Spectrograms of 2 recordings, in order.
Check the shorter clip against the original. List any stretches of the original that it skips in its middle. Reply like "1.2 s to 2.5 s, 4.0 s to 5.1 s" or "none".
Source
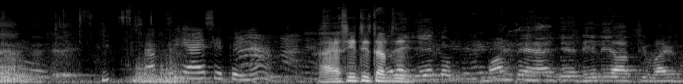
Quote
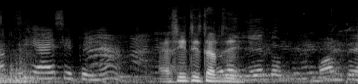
3.2 s to 3.4 s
